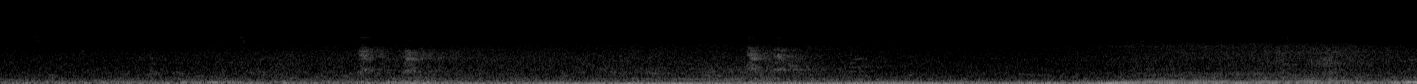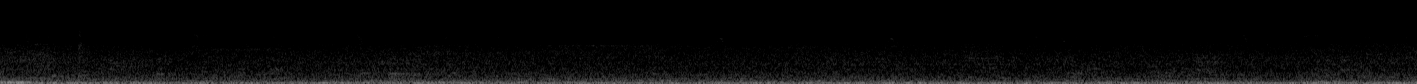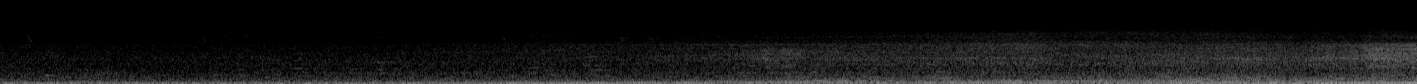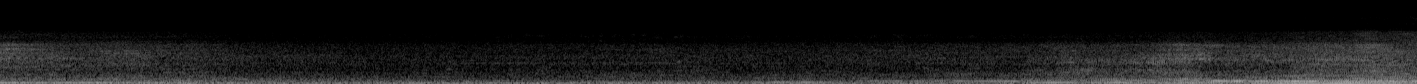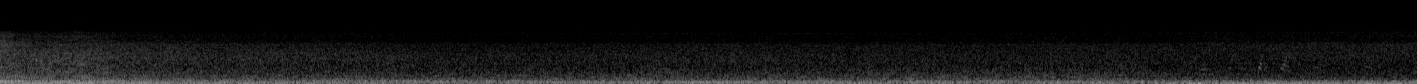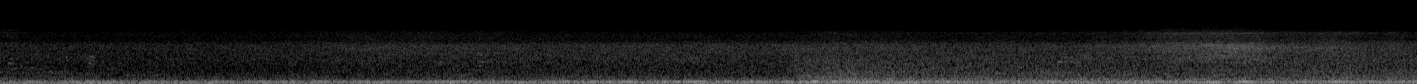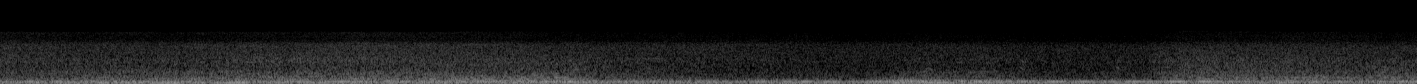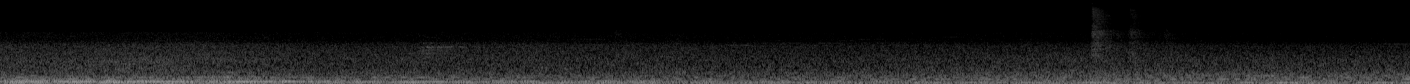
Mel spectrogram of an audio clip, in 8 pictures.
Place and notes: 下埤公園, Taipei City - Sitting in the park
Near the airport noise, Traffic Sound, Dogs barking
Zhongshan District, Taipei City, Taiwan, 3 April 2014, ~13:00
